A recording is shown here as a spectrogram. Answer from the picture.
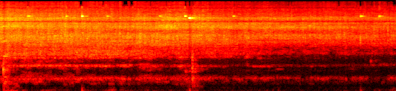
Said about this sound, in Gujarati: તો આપણે તેમાં થોડું પાણી ઉમેરીશું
